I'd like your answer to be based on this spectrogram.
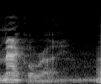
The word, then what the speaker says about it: McElroy: McElroy. Okay. – All right. Yeah. We got confirmation. McElroy. – Okay. – That's how you say it.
